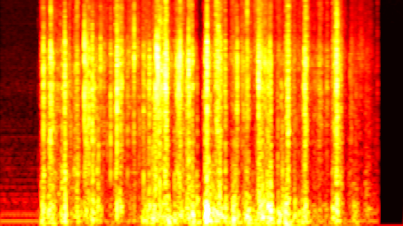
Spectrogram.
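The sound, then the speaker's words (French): Paper crinkles and rustles as a letter from the morning's mail, addressed to the President, is unfolded and handled, a busy stream of crisp crackles and soft flaps lasting about four seconds, with no voices. “Voici le courrier de ce matin. Je pense que ce premier courrier pourrait vous intéresser.”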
